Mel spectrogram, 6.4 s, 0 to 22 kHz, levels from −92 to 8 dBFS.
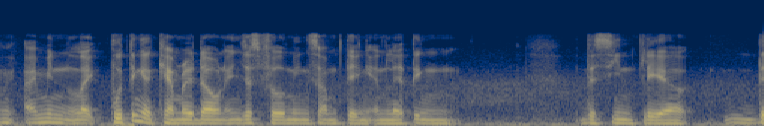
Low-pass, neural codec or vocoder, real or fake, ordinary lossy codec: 7.2 kHz; none; real; none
